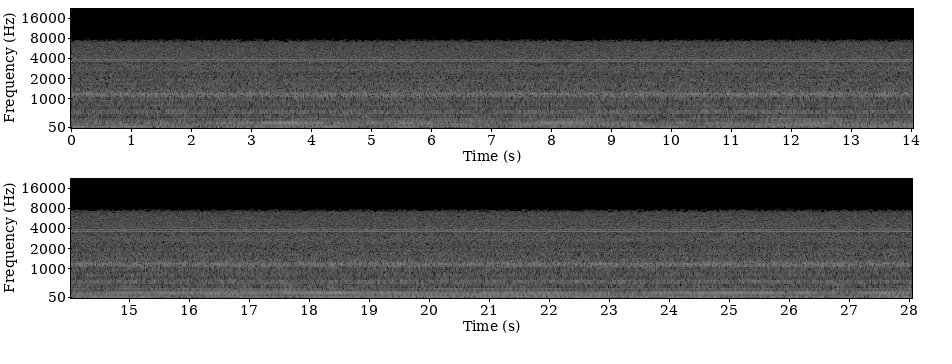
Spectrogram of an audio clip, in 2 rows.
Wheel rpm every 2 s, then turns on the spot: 0, 0, 0, 0, 0, 0, 0, 0, 0, 0, 0, 0, 0, 0.
none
